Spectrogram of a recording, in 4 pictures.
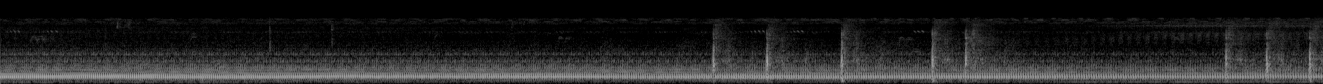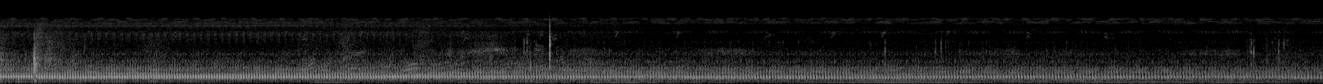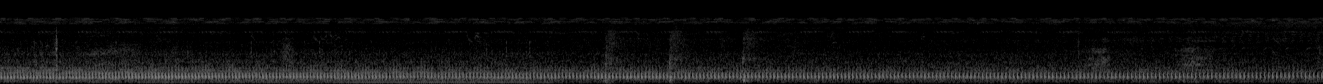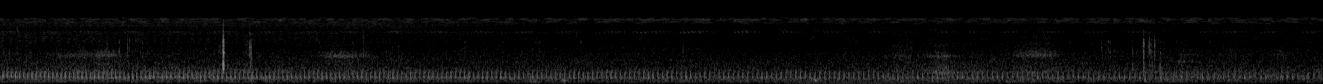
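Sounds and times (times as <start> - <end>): warning siren steady tone: 0.0 - 33.3
crickets chirping: 0.0 - 52.9.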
